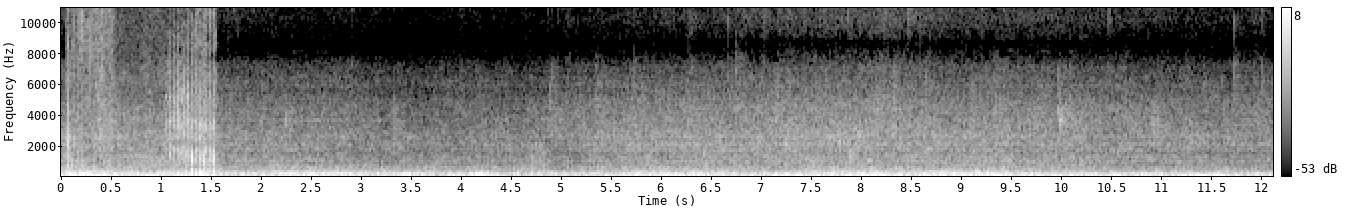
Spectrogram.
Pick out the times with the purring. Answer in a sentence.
You can hear the purring from 0.0 to 1.6 s.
